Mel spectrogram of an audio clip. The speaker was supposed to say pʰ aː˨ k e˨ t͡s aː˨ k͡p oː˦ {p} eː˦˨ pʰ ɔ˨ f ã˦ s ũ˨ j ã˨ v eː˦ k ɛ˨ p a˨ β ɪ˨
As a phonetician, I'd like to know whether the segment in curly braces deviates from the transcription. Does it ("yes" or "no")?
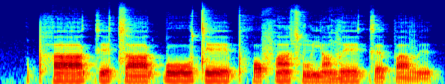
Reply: yes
